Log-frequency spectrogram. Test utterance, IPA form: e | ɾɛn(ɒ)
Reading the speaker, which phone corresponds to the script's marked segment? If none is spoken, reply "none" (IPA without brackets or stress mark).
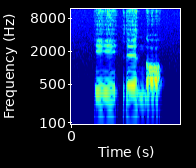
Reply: ɒ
